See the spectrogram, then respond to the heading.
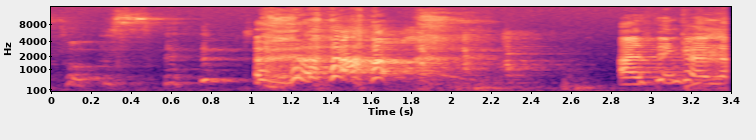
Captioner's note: laughing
